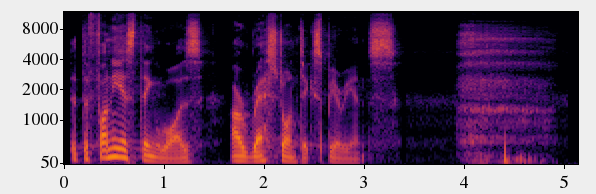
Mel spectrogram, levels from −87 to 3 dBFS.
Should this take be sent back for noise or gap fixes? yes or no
yes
